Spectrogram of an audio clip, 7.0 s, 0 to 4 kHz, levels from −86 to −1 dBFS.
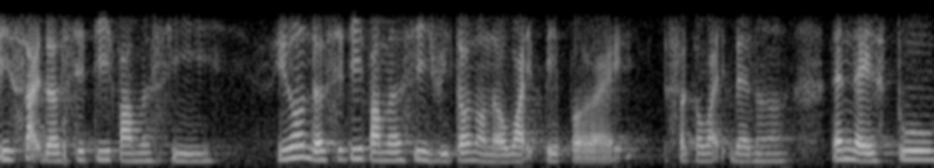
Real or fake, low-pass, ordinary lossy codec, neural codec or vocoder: real; 3.6 kHz; none; none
